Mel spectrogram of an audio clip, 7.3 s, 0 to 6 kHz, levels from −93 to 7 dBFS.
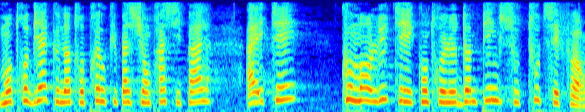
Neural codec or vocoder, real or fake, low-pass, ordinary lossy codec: vocoder, 22.05 kHz, 80 mel bands, WaveNeXt; fake; 5.4 kHz; none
